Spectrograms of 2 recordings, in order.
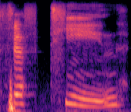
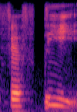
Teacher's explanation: you need to actually pronounce and stress the last uh the last syllable so you have fif and you really need to stress this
